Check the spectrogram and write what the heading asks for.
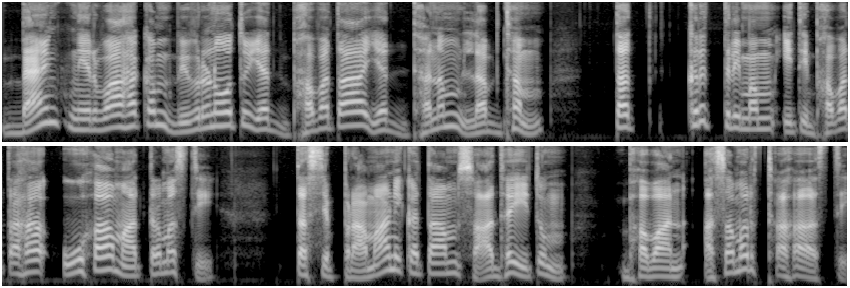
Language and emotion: Sanskrit, neutral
